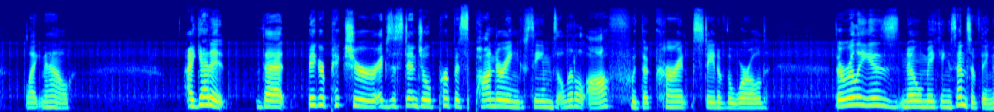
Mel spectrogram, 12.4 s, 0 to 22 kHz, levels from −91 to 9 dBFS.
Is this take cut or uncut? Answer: uncut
